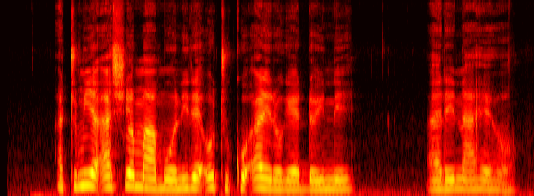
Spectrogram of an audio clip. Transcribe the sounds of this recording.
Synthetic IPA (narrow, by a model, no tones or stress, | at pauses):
atumiaʔaɕijɔmamoːniɾɛʔotukoʔaɾeɾoɣɛːdɔine | aɾenaɦɛhɔ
